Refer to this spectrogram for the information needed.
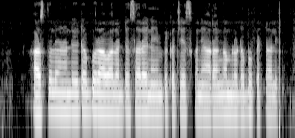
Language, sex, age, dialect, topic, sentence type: Telugu, male, 18-24, Southern, banking, statement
